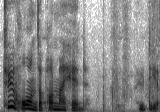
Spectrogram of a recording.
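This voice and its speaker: Female storybook reader, playful and very lively in pitch, slow-paced with some creak, stretching words for young listeners. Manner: playful, drawn-out emphasis. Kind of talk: animated children's read-aloud with asides.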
